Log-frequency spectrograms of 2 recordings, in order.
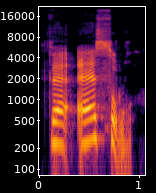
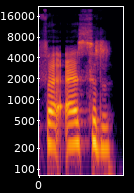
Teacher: وقف کی صورت میں آپ اس کو فَأَسْر موٹا بھی پڑھ سکتی ہیں را ساکن، اور باریک بھی فَأَسْر، ٹھیک ہے، فَأَسْر باریک بھی پڑھ سکتی ہیں۔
